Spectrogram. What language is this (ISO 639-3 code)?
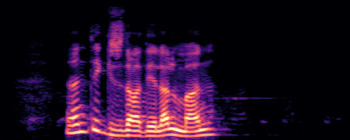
kab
